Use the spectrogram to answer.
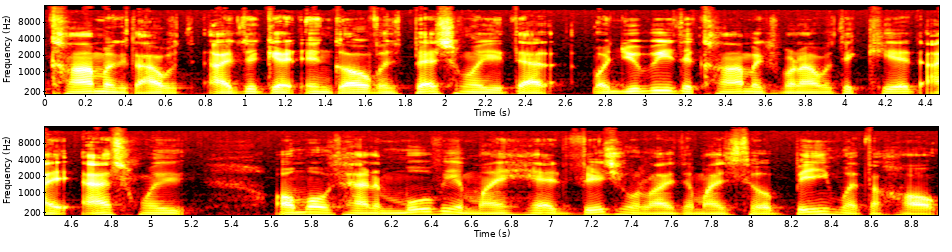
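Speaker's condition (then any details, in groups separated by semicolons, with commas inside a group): Hearing loss; congenital hearing loss, about 80%, two hearing aids whole life; cochlear implant about a year ago, improved clarity and hearing own speech; severe speech impediment from childhood, Mr. Universe interview in Geneva unusable, worked changing speaking and voice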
